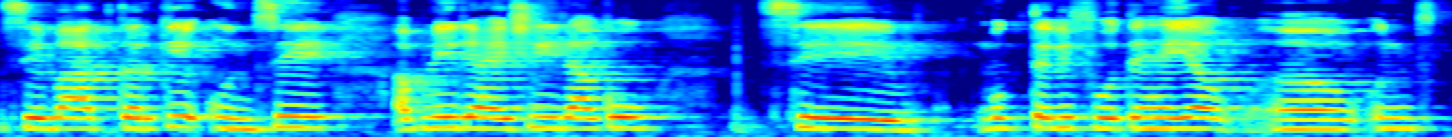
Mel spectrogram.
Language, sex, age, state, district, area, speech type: Urdu, female, 18-30, Uttar Pradesh, Ghaziabad, urban, spontaneous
